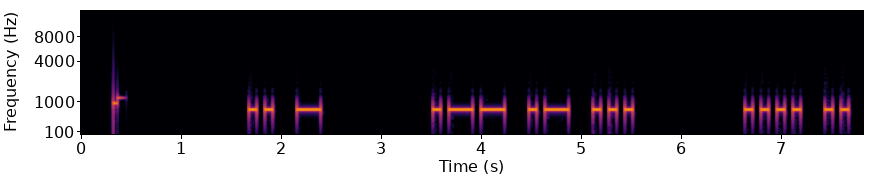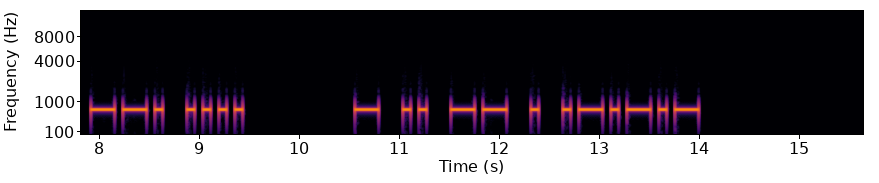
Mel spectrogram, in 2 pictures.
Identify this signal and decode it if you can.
Morse code, heard as a keyed tone, about 16 wpm, 700 Hz. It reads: IT WAS HIGH TIME.
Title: 2x Word-Spacing - Sentences from Top 200 Words - 15wpm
